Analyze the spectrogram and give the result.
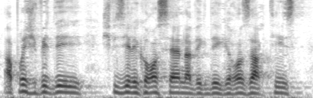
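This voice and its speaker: A middle-aged man from Morocco speaks in a mid-pitched, gravelly voice. He is a singer recounting his career in a relaxed interview, halting and repeating words while he hunts for the right phrase. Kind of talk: casual interview.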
